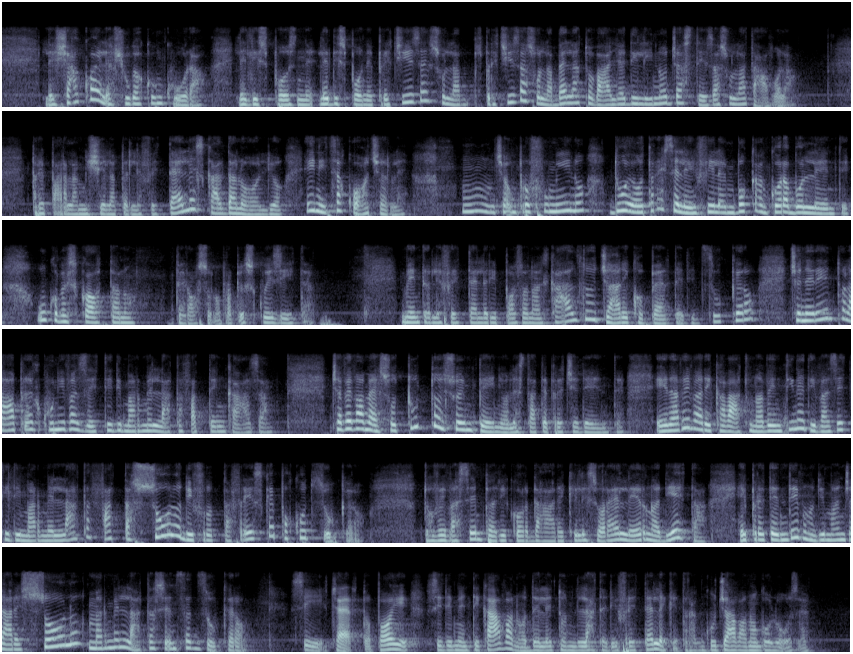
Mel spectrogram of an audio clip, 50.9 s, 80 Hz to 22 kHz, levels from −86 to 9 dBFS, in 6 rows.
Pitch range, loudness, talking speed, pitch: 175-245 Hz, -19 LUFS, 155 wpm, 200 Hz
